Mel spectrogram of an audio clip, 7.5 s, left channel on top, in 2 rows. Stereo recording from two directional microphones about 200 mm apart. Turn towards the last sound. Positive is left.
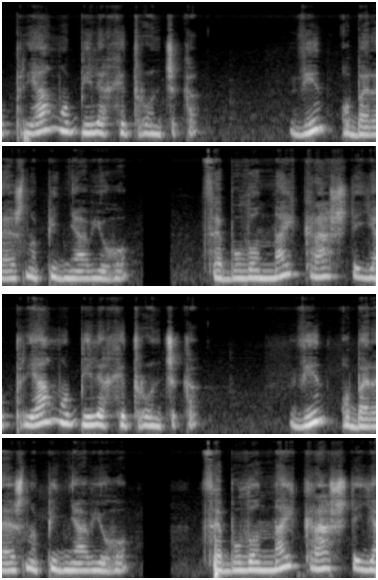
turn(degrees=-15)  # may be behind; listen again after turning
